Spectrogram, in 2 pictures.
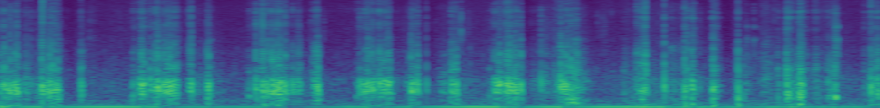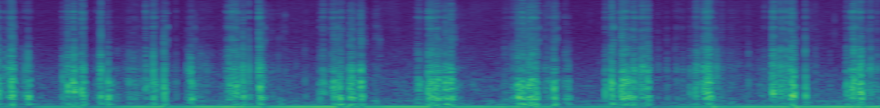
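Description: A metal pen tip scratches and picks at the fibers of a dry kitchen sponge's green nylon scouring pad. The result is a dense run of rough, crackling scrapes and short plucks, mostly in the midrange, over a steady low hum.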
